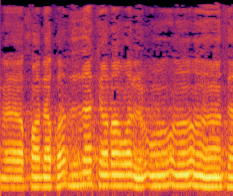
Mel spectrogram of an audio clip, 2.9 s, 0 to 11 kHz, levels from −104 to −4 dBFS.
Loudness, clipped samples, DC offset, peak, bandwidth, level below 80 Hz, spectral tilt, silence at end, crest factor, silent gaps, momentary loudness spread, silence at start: -12 LUFS; under 0.1%; under 0.1%; 0 dBFS; 10.5 kHz; -52 dBFS; -6.5 dB/octave; 0 s; 12 dB; none; 3 LU; 0 s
